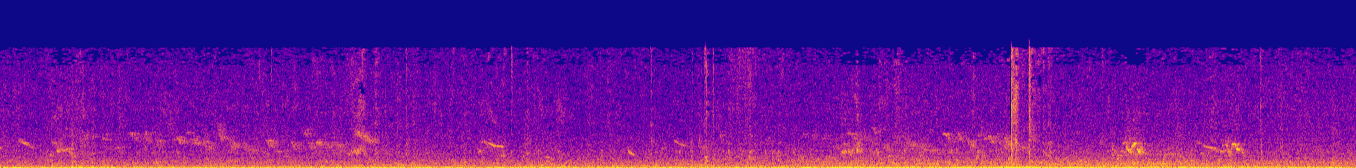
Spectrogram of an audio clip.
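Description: Short, high bird chirps scattered through, heard over a steady low rumble, with a couple of sharp clicks about ten seconds in.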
